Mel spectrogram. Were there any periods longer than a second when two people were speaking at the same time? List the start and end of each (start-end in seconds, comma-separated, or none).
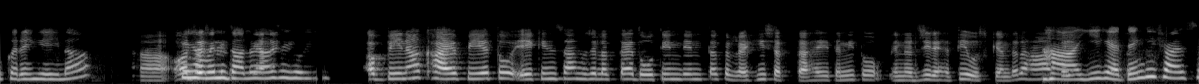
1.8-3.1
